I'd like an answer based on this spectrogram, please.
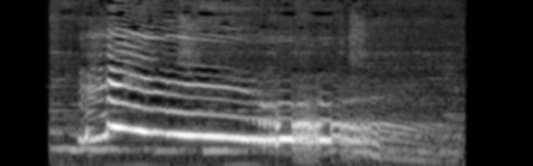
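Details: Corgi Husky mix dog giving one long drawn-out howl, rich in harmonics, sliding slowly downward in pitch over about two and a half seconds before breaking off.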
